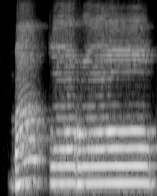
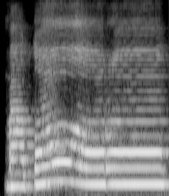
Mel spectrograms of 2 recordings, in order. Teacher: tapi dibaca matoro, tonya jadi panjang, otomatis artinya berubah.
